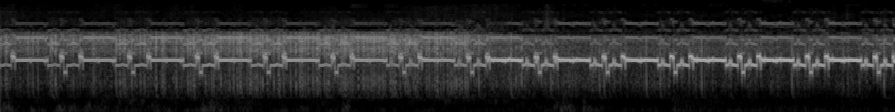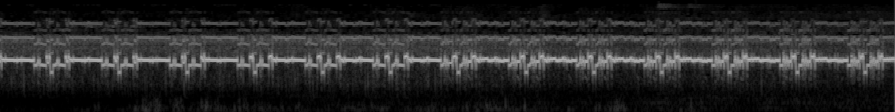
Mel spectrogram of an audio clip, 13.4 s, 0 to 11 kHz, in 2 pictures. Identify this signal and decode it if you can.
SSTV (slow-scan television), PD 120.
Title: ISS SSTV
